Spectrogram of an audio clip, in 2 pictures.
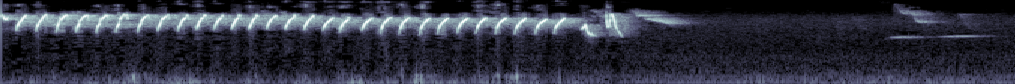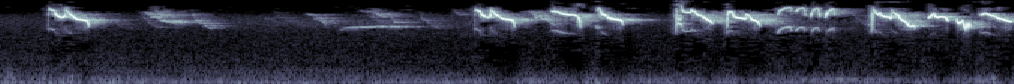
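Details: Morning song of an Oriental white-eye: a long steady trill of rapidly repeated high notes for about three seconds, a quiet gap with faint chips, then bursts of quick jumbled twittering.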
